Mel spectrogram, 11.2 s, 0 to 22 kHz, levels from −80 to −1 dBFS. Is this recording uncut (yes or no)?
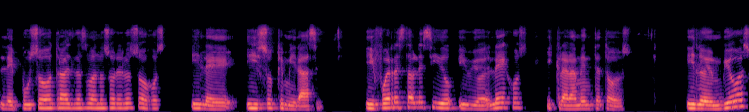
yes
